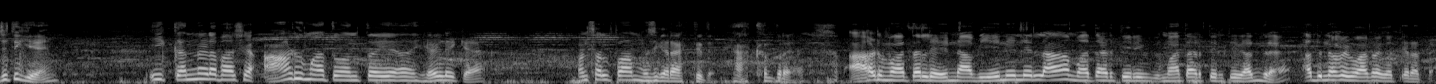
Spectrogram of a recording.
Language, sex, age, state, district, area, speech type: Kannada, male, 18-30, Karnataka, Dharwad, urban, spontaneous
